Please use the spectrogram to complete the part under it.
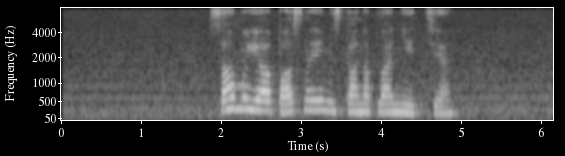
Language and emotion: Russian, neutral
